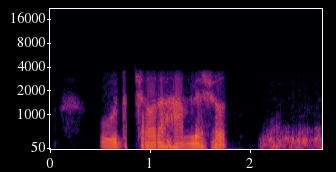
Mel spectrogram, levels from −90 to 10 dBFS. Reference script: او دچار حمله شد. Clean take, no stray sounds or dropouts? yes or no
no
